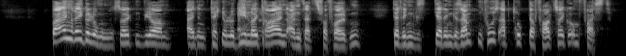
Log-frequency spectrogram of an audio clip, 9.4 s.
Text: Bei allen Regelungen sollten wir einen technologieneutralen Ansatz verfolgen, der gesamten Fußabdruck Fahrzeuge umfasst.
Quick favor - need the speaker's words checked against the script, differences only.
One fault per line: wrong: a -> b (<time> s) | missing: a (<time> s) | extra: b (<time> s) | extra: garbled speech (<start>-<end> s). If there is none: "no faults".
extra: den (6.0 s)
extra: der (7.9 s)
